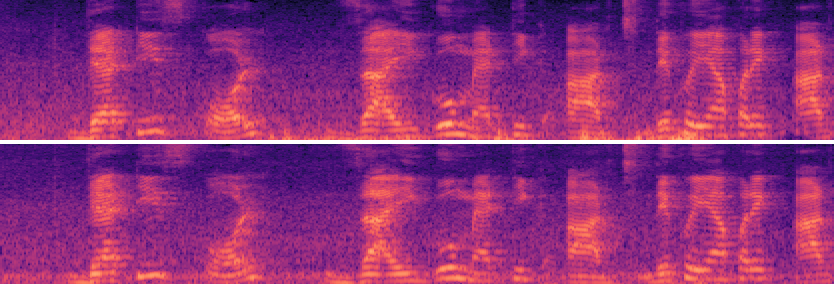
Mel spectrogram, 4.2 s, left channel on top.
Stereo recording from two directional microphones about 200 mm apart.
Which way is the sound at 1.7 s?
40° left (ahead or behind).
